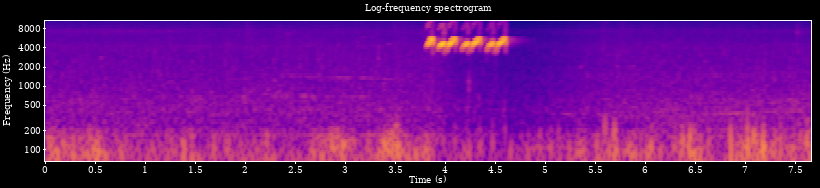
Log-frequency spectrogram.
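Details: {'caption': 'Song of a mantenan gunung used as a lure and master recording for training: one short, loud burst of five or six high upslurred chirps amid steady low rumbling noise.'}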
